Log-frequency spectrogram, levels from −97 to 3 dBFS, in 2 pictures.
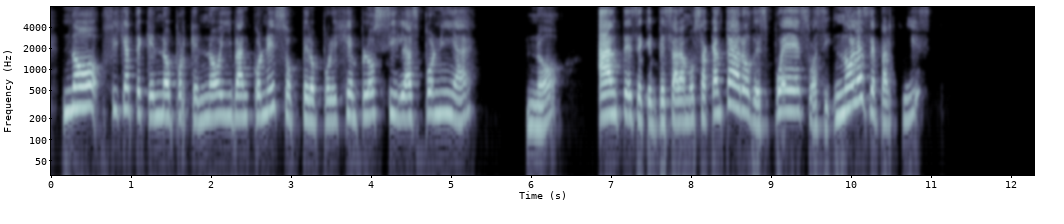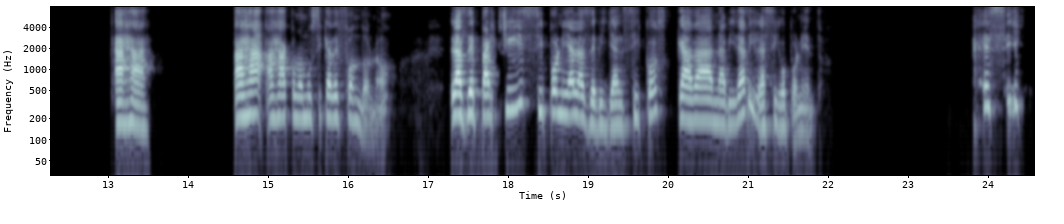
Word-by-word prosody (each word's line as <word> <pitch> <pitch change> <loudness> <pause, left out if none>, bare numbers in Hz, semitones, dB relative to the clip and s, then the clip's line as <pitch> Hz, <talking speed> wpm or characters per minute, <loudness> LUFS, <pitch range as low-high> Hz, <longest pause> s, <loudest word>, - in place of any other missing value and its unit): No, 280 +4 +5
fíjate 260 -1 -3
que 210 - -2
no, 215 0 +1
porque 210 -3 -6
no 205 +3 -1
iban 215 -1 0
con 215 +3 -3
eso, 235 -8 -4
pero, 180 -2 0
por 180 +1 -5
ejemplo, 215 +3 -3
sí 235 -1 -5
las 210 0 0
ponía, 235 -2 -4 0.6
¿no?, 155 -1 -4 0.4
antes 225 0 +6
de 200 - -1
que 175 - -3
empezáramos 175 +3 -1
a 195 -1 0
cantar, 260 +5 +3
o 245 - 0
después, 250 +11 -1
o - - -2
así. 155 -2 -8
No 235 +8 +3
las 365 +4 +3
de 250 -3 0
Parchís. 175 - -8 2.1
Ajá. 170 -3 +3 1.0
Ajá, 225 +3 +6
ajá, 210 +1 0
como 205 -1 -5
música 205 +1 -4
de 205 0 -4
fondo, 200 -3 -7
¿no? - - -16 0.7
Las 225 0 +8
de 235 -1 +5
Parchís, 260 +9 0
sí 255 -4 -5
ponía 235 -3 -1
las 205 -5 -1
de 165 - 0
villancicos 165 +10 -7
cada 190 -2 +3
Navidad, 170 +6 -3
y - - -6
las 155 +1 -4
sigo 155 -3 -8
poniendo. 140 -2 -14 2.1
Sí. 310 0 -7
210 Hz, 130 wpm, -22 LUFS, 185-235 Hz, 2.1 s, Las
